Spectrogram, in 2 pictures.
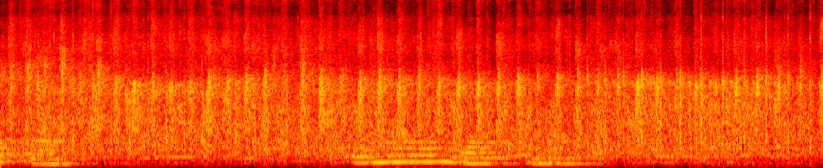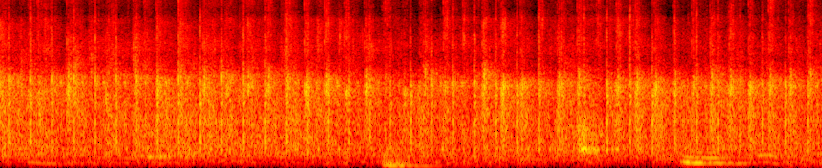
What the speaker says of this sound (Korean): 박수 좀 보내주시겠어요?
